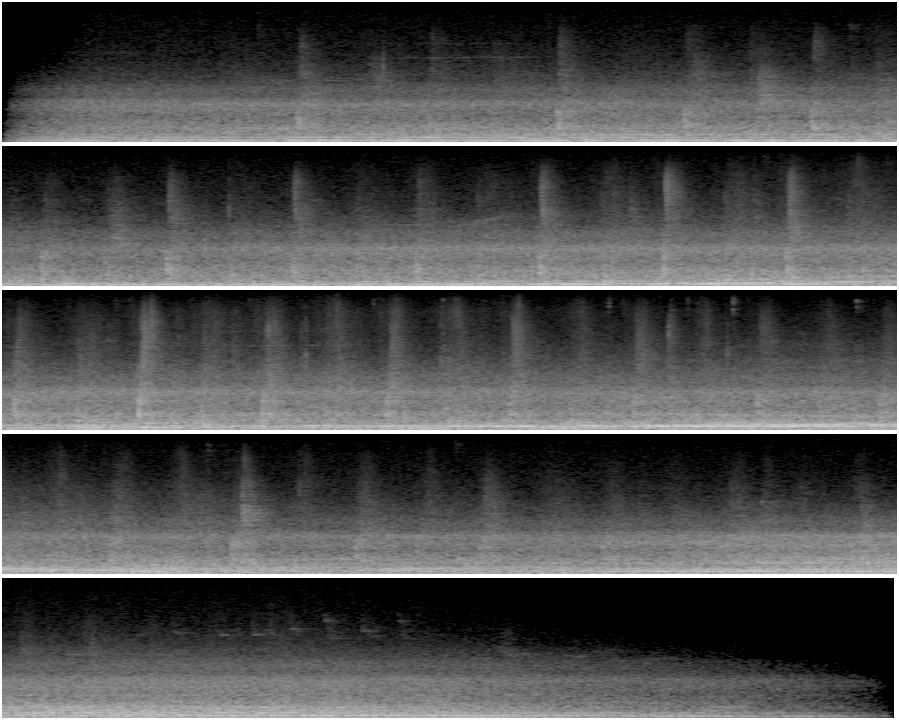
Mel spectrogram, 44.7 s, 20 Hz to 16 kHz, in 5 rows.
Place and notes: radevormwald, elberfelder straße: fußgängertunnel - the city, the country & me: pedestrian underpass
the city, the country & me: may 8, 2011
